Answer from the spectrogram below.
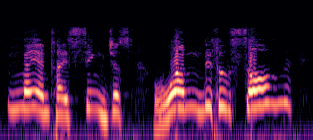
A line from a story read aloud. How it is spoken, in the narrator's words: he pleaded piteously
